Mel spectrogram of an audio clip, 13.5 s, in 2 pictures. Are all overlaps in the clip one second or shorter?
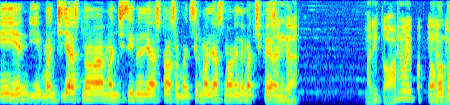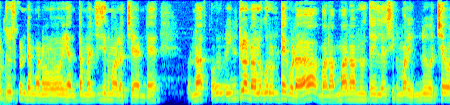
Yes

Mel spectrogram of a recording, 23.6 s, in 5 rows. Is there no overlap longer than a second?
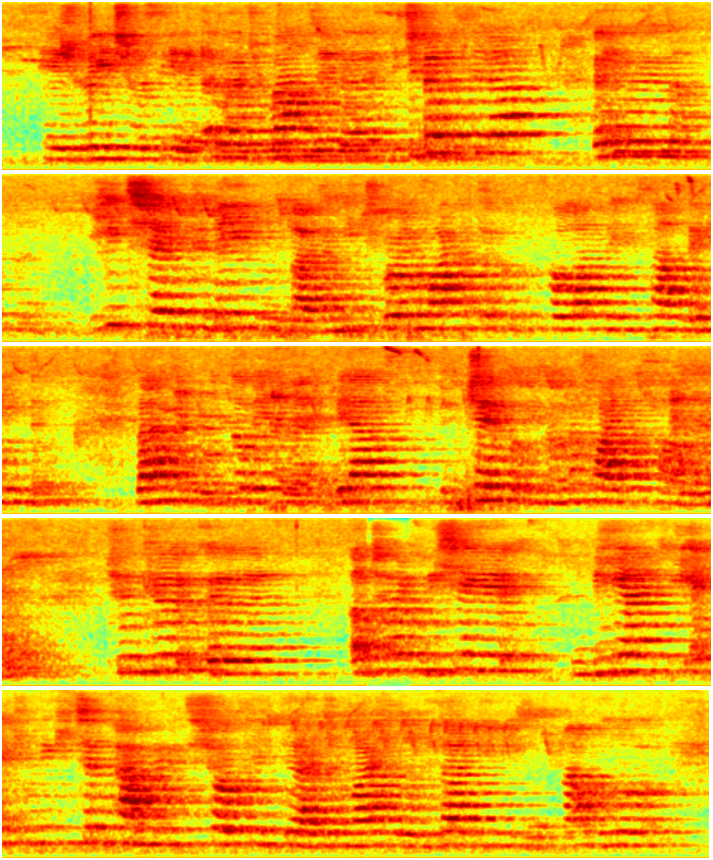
No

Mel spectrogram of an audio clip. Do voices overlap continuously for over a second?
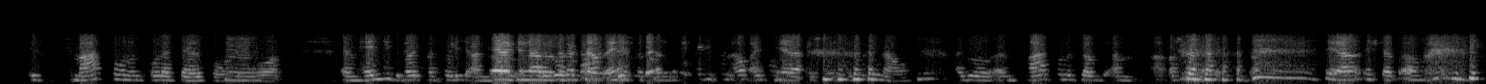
Yes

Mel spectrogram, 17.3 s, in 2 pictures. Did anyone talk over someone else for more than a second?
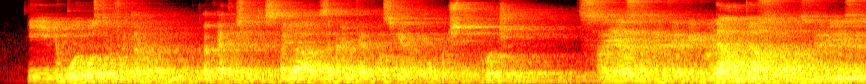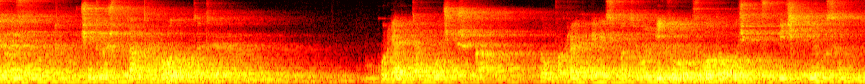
Yes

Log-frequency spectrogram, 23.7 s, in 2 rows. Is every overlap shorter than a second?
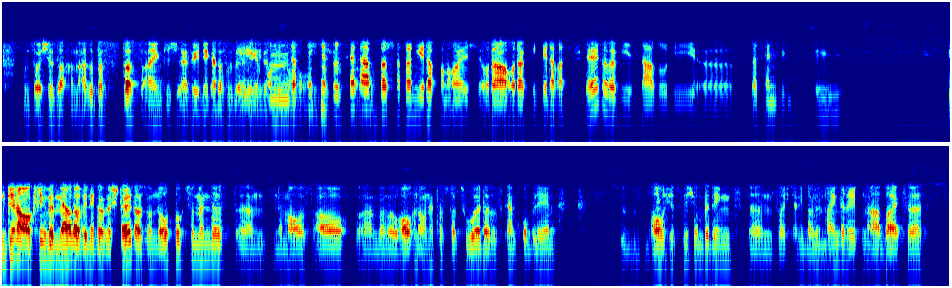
No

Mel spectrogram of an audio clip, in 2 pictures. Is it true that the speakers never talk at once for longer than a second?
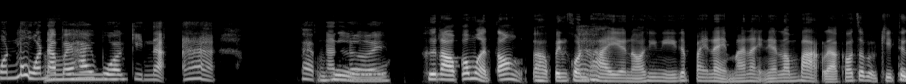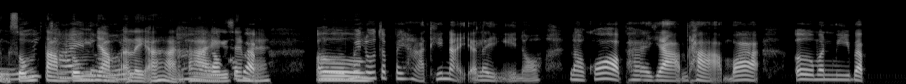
No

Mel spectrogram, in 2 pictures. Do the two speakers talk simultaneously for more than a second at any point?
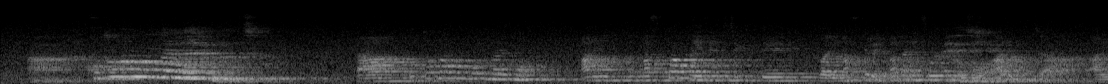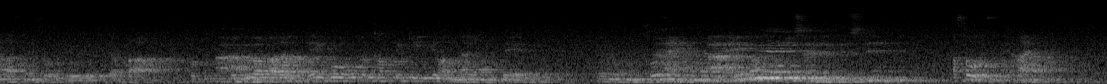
Yes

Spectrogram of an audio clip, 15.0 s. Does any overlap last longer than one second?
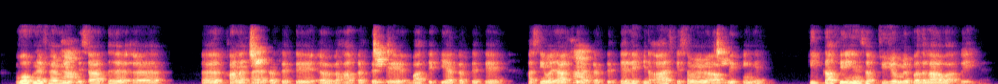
No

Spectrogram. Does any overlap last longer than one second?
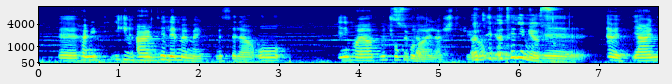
No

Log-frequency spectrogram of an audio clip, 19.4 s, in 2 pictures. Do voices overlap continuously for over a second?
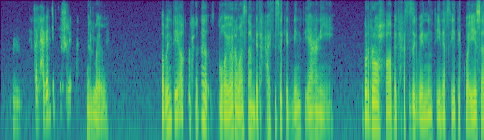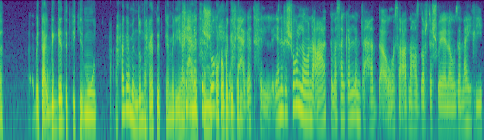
Yes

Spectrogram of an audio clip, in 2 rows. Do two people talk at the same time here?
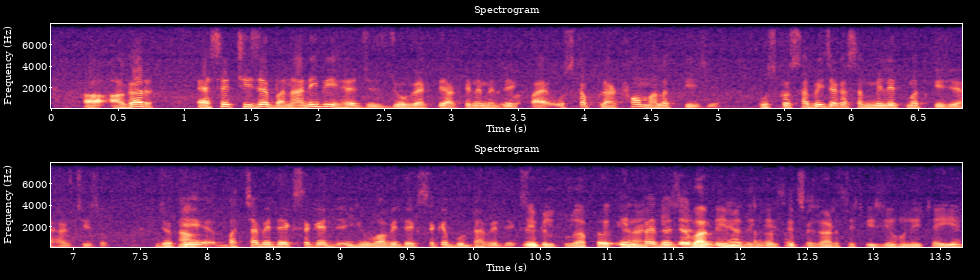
Yes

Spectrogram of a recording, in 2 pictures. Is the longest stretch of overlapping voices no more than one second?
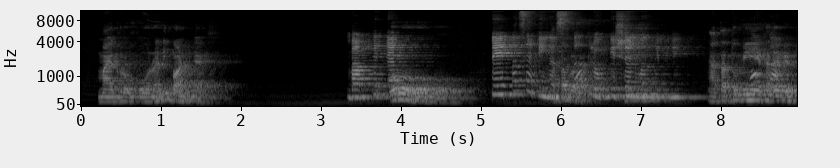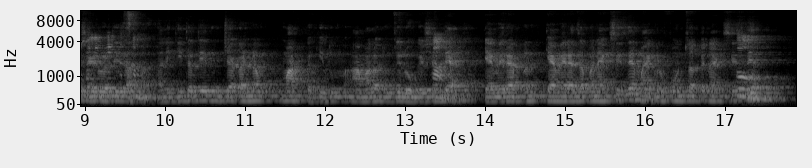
No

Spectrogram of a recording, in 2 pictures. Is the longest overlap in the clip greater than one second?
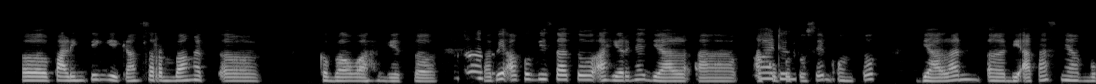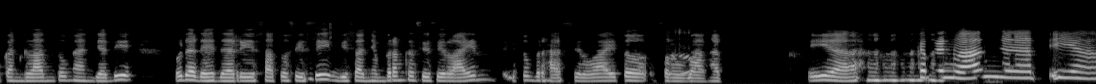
No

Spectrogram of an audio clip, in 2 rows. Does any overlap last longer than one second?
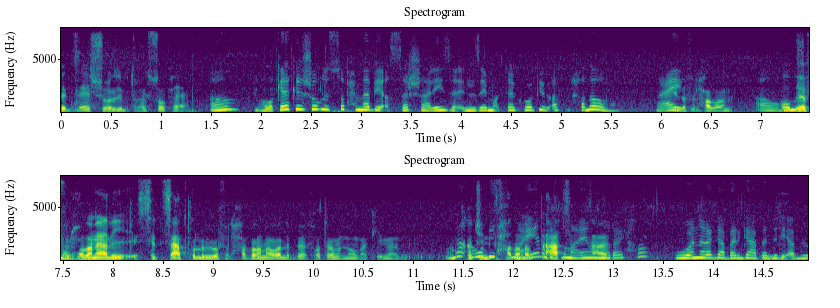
Yes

